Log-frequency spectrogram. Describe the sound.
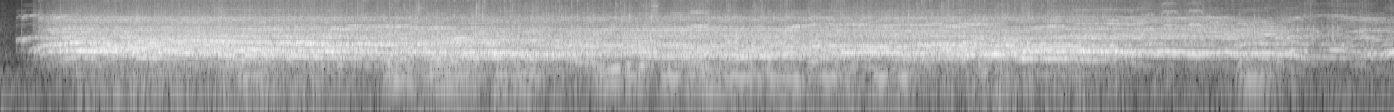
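Loud cheering from an audience at a show, with sustained screaming, whooping and shouting voices that stay at full volume throughout and ease off slightly near the end.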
